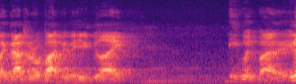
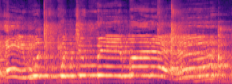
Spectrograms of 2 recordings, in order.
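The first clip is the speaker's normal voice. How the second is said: much higher, louder New York challenge; New Yorker tough guy; 7 dB louder than usual. Acted. Raphael the super New Yorker confronting someone, loud New York accent. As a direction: get in his face, New York style. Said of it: "They had Raphael like".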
